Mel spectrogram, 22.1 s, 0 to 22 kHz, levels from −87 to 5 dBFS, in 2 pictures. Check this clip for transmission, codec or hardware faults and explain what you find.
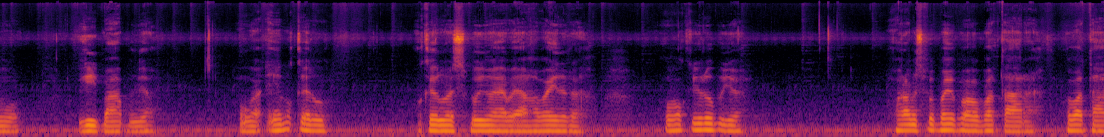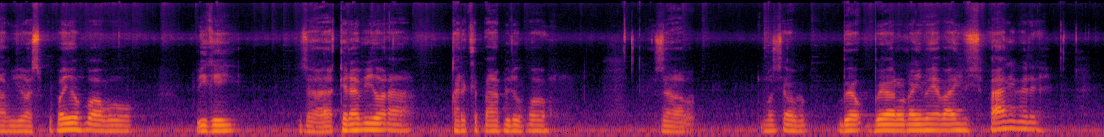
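No faults turn up anywhere in this speech recording. Nothing in it calls for an explanation.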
